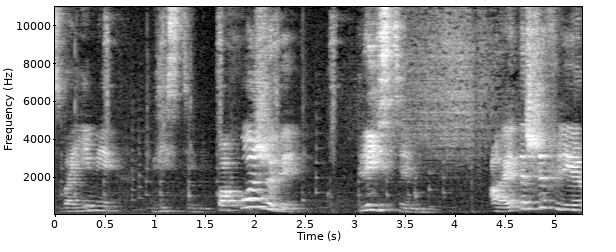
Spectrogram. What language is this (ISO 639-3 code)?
rus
